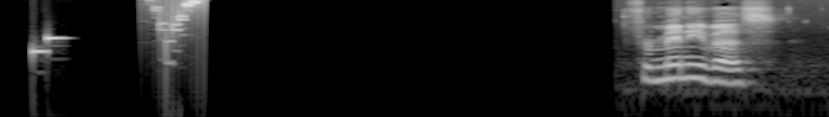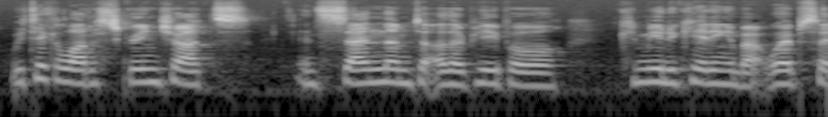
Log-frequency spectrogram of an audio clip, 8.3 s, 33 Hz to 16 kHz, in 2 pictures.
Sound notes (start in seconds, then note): 0.7 beep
